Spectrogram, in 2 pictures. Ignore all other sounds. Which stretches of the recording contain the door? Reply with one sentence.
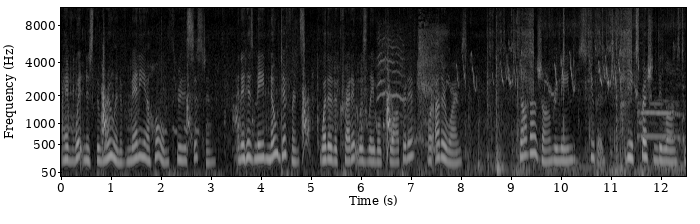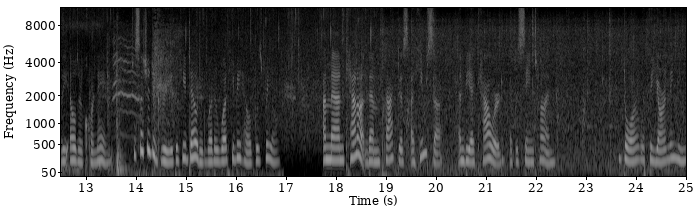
You can hear the door from 8.2 to 10.0 s and from 13.1 to 14.5 s.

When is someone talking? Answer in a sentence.
The talking can be heard from 0.0 to 8.1 s, from 9.2 to 16.9 s, from 17.7 to 22.4 s and from 23.6 to 24.9 s.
